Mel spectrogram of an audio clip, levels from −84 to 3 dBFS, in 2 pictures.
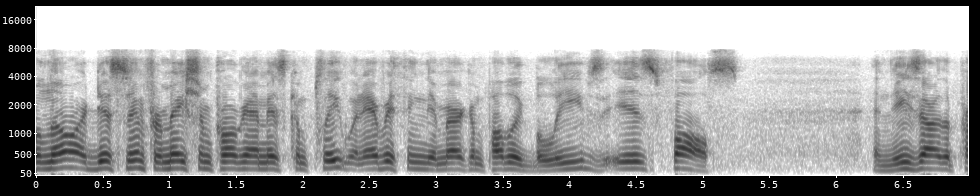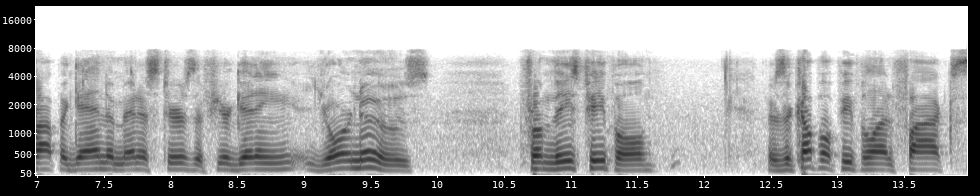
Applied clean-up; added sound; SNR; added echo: none; none; none; none.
